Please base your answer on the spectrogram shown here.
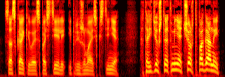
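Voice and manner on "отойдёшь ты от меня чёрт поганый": high, loud frightened outburst; panicked angry woman; rough, hiding terror. A narrator's reading. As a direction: curse him to mask your fear. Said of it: "старалась она за грубостью скрыть свой ужас".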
